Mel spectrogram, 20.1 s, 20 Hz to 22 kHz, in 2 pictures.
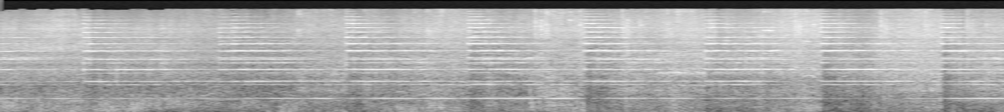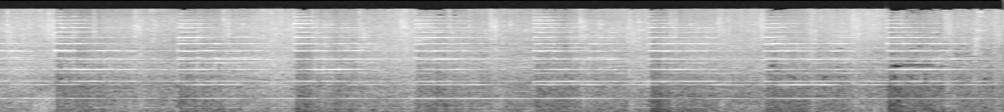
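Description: Steam locomotive bell on No. 90, a Baldwin 2-10-0, ringing steadily, struck a little more than once a second, as the engine rolls slowly past with a hiss of steam.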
